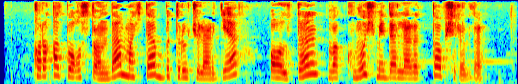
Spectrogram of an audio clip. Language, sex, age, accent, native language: Uzbek, female, under 19, Navoiy, Uzbek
